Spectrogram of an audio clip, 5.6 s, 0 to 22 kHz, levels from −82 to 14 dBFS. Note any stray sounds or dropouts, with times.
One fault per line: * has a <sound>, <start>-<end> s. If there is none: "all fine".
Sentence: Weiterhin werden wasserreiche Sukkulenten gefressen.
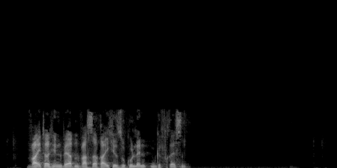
all fine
